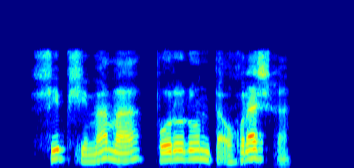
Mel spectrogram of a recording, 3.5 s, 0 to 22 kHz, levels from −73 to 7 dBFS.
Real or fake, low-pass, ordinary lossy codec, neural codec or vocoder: fake; 7.2 kHz; AAC, 32 kbps; codec, 16 kHz, 6 kbps, DAC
